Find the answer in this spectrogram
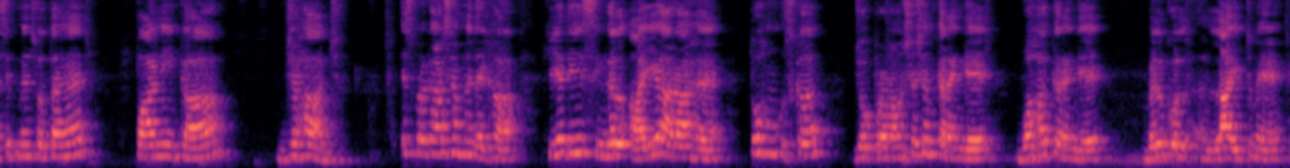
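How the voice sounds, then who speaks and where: Teacher's voice, echoey, far from mic. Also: male voice, sits high. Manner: repeats words and asks the class questions. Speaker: English teacher. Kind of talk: classroom lesson.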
